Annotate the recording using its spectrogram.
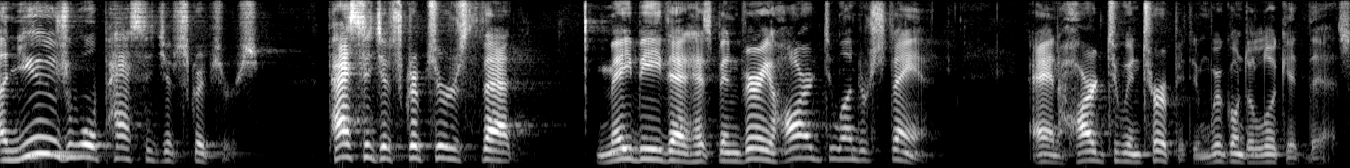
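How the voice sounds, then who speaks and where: A man speaks at a very slow pace. His loudness swings widely. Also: quiet background. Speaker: senior pastor. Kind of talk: sermon. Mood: warm, festive. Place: church. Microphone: lapel.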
